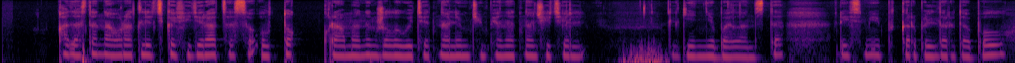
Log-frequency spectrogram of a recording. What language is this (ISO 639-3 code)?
kaz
